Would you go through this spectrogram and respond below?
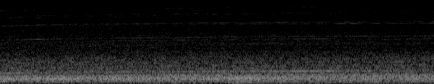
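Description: A jet engine roars steadily at high throttle, a dense, unbroken rush close by that holds a constant level with no voices over it.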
